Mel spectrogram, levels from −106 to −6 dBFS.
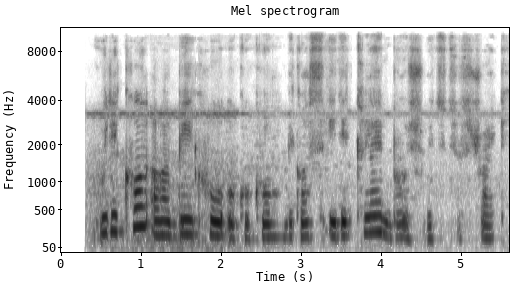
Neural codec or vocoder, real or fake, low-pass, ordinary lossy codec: none; real; 9.9 kHz; AAC, 64 kbps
